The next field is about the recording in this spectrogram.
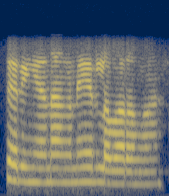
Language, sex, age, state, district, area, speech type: Tamil, female, 45-60, Tamil Nadu, Perambalur, rural, conversation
